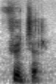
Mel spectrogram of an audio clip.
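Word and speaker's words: future: इसको फुटूरे नहीं बोलना, फ्यूचर बोलेंगे भैया, क्या बोलेंगे, फ्यूचर। वापस बोलिए, फ्यूचर।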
